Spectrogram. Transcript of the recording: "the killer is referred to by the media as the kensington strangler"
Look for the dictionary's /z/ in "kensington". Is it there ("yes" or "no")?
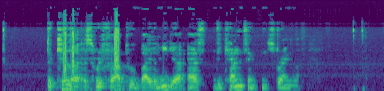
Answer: no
